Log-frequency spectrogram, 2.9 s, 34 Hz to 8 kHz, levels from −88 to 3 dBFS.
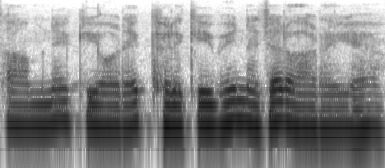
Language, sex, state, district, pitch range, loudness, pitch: Hindi, male, Jharkhand, Ranchi, 130-140 Hz, -16 LUFS, 135 Hz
